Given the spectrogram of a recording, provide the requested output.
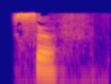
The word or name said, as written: suf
